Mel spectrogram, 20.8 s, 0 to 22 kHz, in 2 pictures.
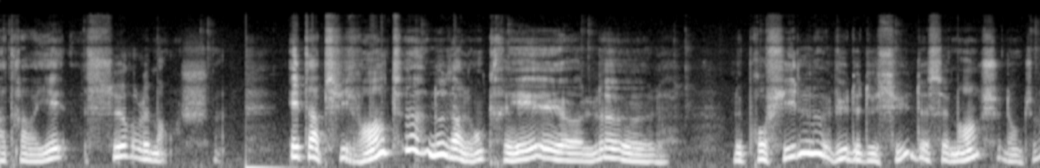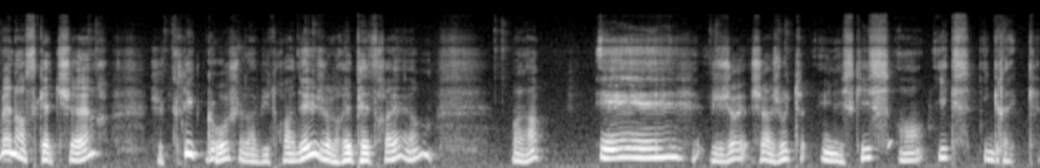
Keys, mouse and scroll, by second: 1.7 right click, 2.4 click, 10.5 click, 12.1 click, 15.5 click, 20.1 click.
